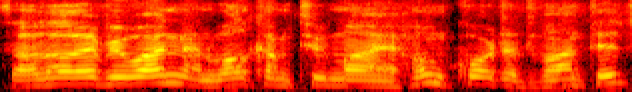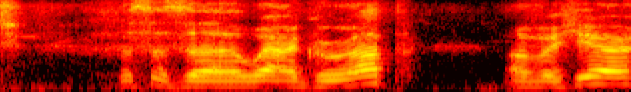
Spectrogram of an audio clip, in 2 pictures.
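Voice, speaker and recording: A man speaks with a South African accent and a fairly high pitch. His pace is moderate, his pitch variation is ordinary, and the recording is very clean with a silent background. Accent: South African-tinged English. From Israel (Gush Etzion). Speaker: tour guide. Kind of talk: guided tour. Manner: enthusiastic.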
